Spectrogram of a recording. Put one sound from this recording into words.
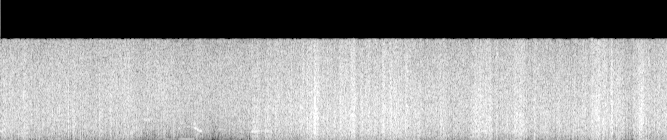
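A radio tuned to a weak station hisses and crackles with static.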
